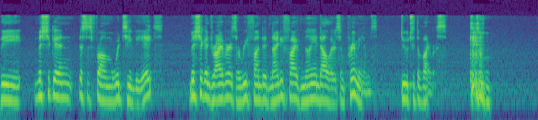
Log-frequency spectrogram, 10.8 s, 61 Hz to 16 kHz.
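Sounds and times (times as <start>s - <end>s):
speech: 0.0s - 9.9s
throat clearing with a raspy cough-like burst: 9.4s - 9.9s.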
